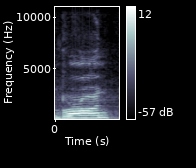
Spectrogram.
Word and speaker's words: Braun: to say what have brown what can Brown do for you Kristen Braun now his name is pronounced brown but I actually worked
